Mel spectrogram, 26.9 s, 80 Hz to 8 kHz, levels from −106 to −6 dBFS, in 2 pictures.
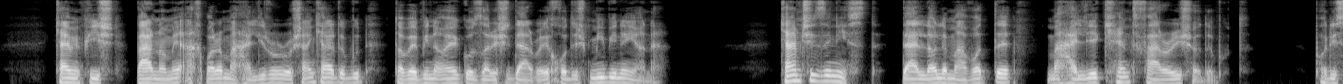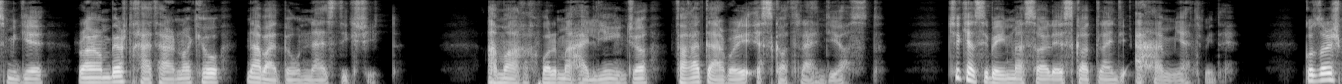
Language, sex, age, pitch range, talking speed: Persian, male, 20-39, 105-130 Hz, 125 wpm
